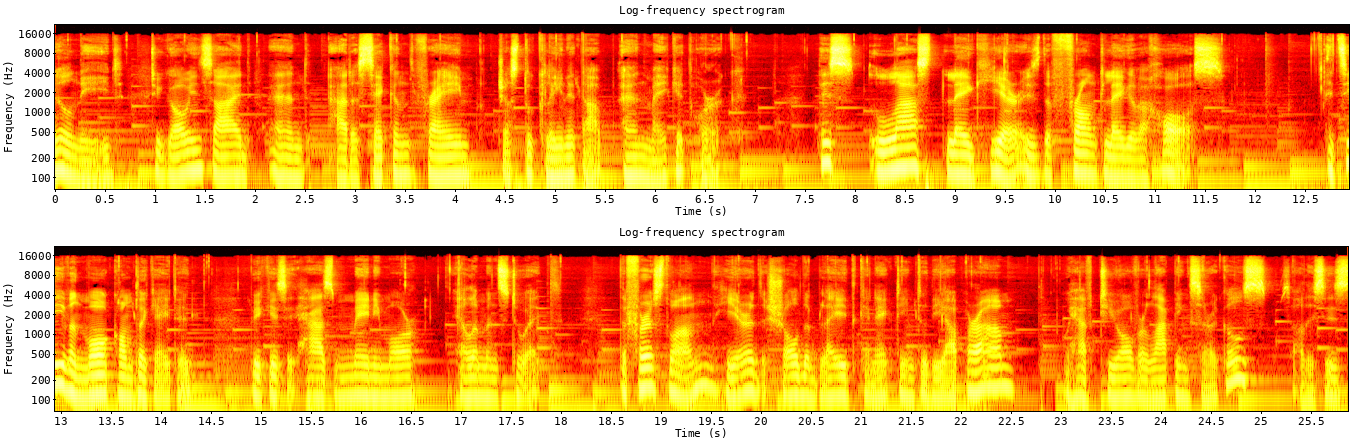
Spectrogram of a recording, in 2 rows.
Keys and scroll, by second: 7.2 space.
